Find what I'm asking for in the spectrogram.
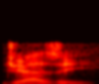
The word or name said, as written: jazzy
